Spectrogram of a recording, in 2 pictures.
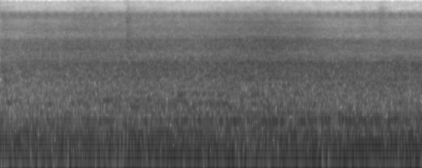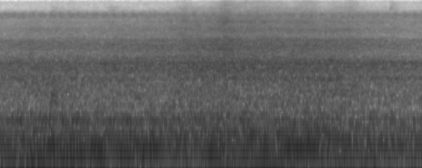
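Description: Low steady rumble of a passing motor vehicle, slowly growing louder through the middle and fading again near the end.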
